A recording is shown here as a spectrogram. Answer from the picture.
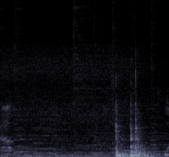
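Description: Background music, with a knock about one and a half seconds in as a stainless steel mixing bowl of shredded green papaya is set down on the table by the wooden cutting board.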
